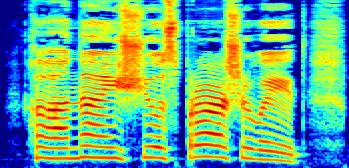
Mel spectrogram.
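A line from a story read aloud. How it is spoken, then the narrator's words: Fearsome woman roaring. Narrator (Russian): проревела страшная незнакомка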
